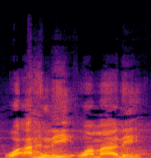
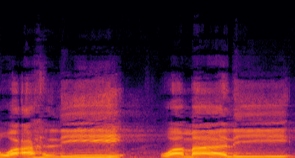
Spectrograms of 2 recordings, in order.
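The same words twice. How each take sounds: First: The final vowels are cut short. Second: The final vowels are held long. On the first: The speaker calls it wrong. "kalau dibaca wa ahli wa mali salah" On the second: The speaker calls it right. "Yang betul wa ahli wa mali, jadi panjangnya"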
